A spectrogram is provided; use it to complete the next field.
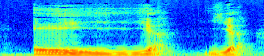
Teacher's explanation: if I say the vowel A, like hate, notice that there's a Y sound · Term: glide sound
